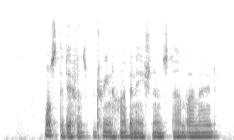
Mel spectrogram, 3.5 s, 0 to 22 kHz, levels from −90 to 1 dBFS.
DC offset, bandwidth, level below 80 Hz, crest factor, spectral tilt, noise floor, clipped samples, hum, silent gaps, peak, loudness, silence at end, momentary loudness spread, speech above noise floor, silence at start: under 0.1%; 12 kHz; -64 dBFS; 16 dB; -7 dB/octave; -75 dBFS; under 0.1%; none; none; -26 dBFS; -43 LUFS; 0.25 s; 7 LU; 33 dB; 0.7 s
